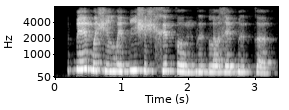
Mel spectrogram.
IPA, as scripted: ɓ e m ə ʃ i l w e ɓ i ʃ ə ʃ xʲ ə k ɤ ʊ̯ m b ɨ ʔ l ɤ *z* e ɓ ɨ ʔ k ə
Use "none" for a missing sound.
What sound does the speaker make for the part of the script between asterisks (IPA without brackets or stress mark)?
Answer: z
